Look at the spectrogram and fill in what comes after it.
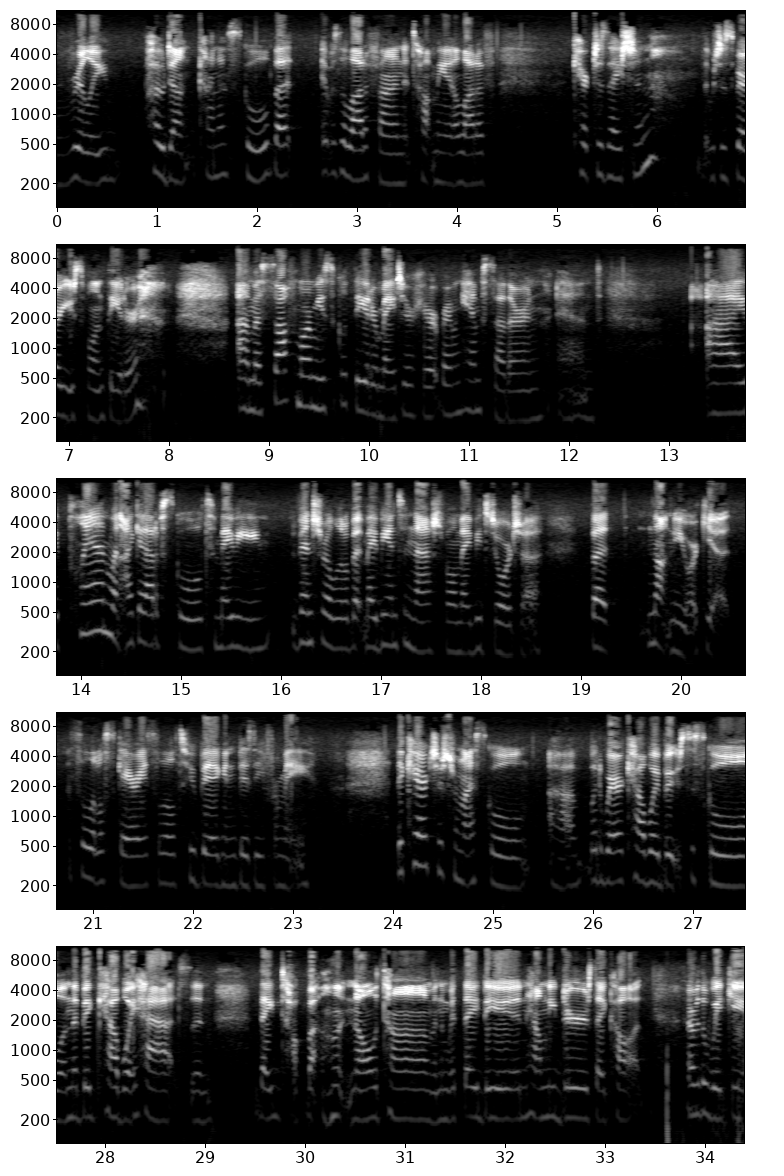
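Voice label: alabama, International Dialects of English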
